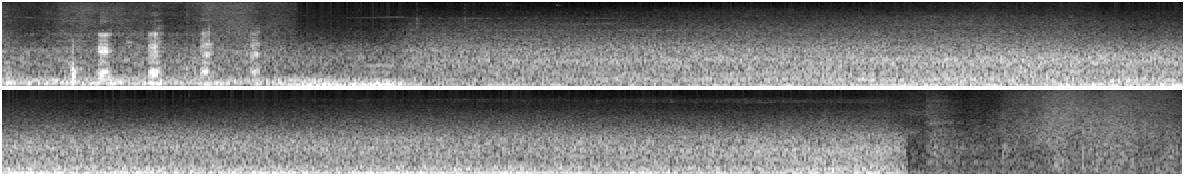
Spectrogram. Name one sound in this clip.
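Cars drive past on a street at night.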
